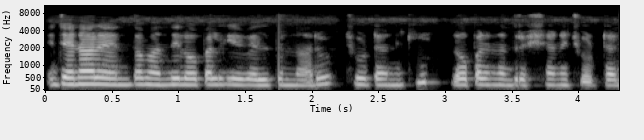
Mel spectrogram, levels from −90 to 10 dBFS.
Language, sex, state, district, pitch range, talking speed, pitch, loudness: Telugu, female, Telangana, Karimnagar, 225-245 Hz, 165 wpm, 230 Hz, -19 LUFS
